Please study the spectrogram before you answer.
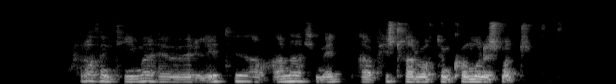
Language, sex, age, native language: Icelandic, male, 40-49, Icelandic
